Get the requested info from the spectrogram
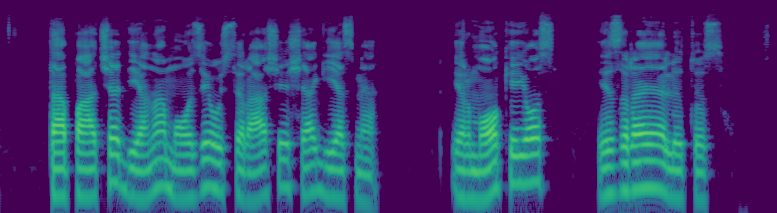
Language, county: Lithuanian, Marijampolė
